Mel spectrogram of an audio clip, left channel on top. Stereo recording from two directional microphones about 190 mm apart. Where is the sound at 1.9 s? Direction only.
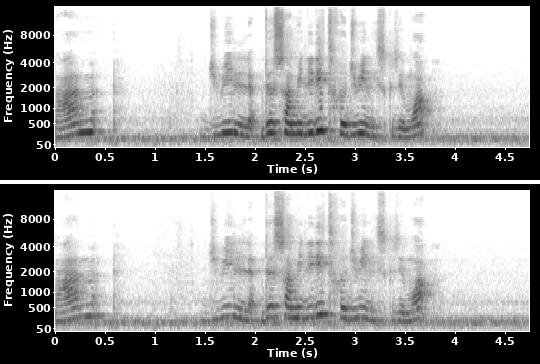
50° left (ahead or behind).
